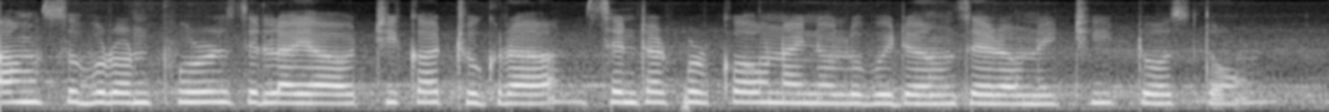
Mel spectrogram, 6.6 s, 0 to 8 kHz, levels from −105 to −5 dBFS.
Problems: constant background noise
